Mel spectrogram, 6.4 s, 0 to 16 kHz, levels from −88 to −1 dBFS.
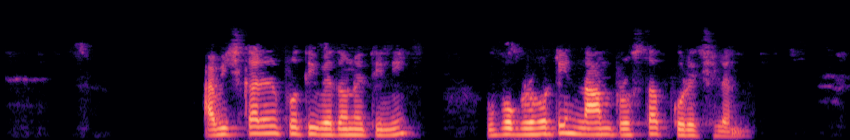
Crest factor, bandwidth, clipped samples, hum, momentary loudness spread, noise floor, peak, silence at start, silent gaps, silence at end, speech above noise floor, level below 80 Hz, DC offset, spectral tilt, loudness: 20 dB; 5.6 kHz; under 0.1%; none; 12 LU; -67 dBFS; -2 dBFS; 1.55 s; none; 0.8 s; 48 dB; -62 dBFS; under 0.1%; -9.5 dB/octave; -20 LUFS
